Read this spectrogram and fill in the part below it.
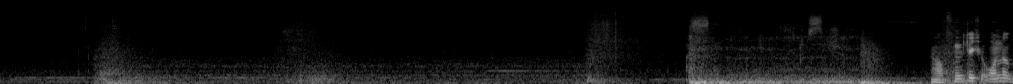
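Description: Fiery spell blasts crackle and boom in a game.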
